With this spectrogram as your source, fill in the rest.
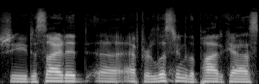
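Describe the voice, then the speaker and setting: An ordinary speaking voice from a man at medium pitch, fairly slow, on a very clean recording with a silent background. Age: 40s. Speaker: podcast co-host. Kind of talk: casual chat.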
